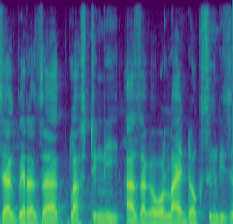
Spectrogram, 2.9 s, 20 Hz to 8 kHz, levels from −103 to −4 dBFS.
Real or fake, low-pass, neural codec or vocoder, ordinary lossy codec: real; none; none; none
